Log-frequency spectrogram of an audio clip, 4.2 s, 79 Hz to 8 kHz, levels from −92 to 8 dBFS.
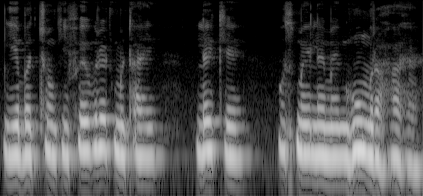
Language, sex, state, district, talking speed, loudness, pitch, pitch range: Hindi, female, Uttar Pradesh, Jyotiba Phule Nagar, 170 wpm, -19 LUFS, 205 Hz, 195-225 Hz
